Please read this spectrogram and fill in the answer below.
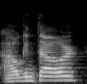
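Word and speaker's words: Augenthaler: I can't believe every other Beckhambower is a buildup center back, but now I got him, but I got Algenthaler. Algen Taler, I should say.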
